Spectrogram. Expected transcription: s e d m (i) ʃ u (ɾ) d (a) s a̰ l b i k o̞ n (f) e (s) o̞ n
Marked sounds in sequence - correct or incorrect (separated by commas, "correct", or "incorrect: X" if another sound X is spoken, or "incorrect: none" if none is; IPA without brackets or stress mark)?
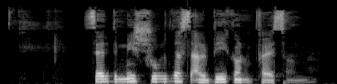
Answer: correct, incorrect: l, correct, correct, correct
